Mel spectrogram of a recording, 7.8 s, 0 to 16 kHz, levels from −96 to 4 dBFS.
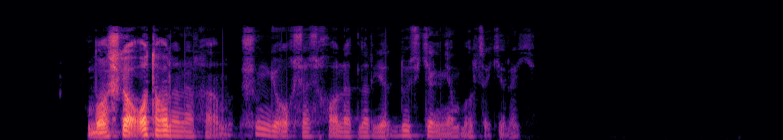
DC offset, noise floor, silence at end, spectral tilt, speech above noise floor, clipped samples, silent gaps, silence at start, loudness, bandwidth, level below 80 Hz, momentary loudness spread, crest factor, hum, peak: under 0.1%; under -90 dBFS; 2.8 s; -5 dB/octave; over 60 dB; under 0.1%; none; 0.9 s; -26 LUFS; 8 kHz; -70 dBFS; 24 LU; 24 dB; none; -8 dBFS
